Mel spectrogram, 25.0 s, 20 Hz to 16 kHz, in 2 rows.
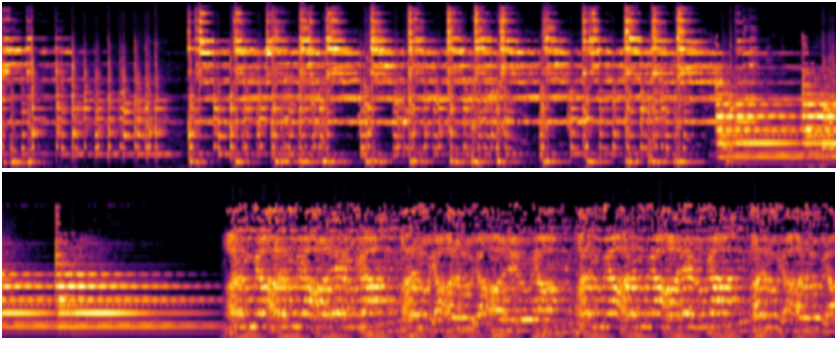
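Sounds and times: drums beaten with sticks: 0:00.0 - 0:12.7
hand cymbals clashing: 0:00.0 - 0:12.8
bell-like music chords: 0:00.0 - 0:25.0.

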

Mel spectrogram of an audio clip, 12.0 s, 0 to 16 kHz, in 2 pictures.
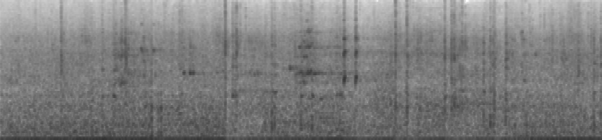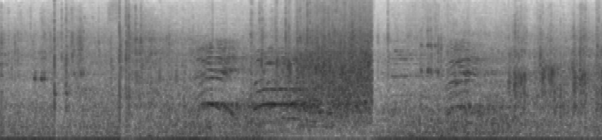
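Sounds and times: low hum: 0:00.0 - 0:08.7
shoes squeaking on court: 0:00.6 - 0:08.0, 0:09.8 - 0:10.6
rackets striking shuttlecock: 0:02.2 - 0:07.8.

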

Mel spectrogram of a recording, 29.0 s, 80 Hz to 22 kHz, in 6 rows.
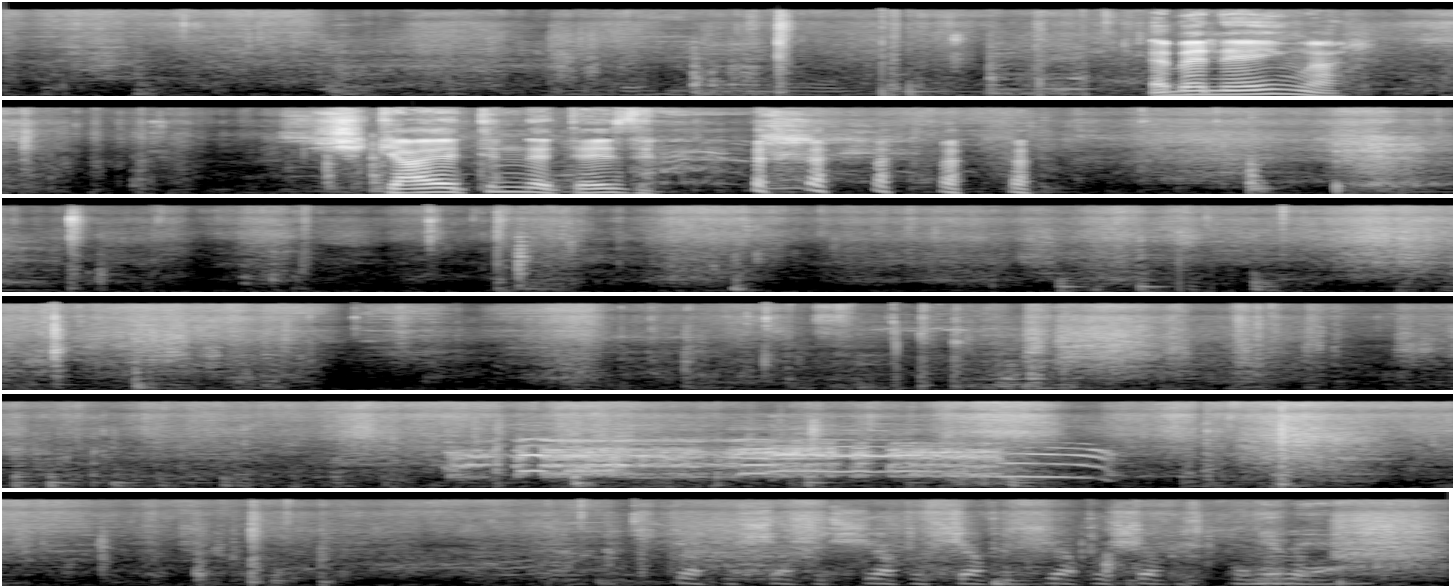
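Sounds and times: rooster crowing: 0:20.8 - 0:23.2.

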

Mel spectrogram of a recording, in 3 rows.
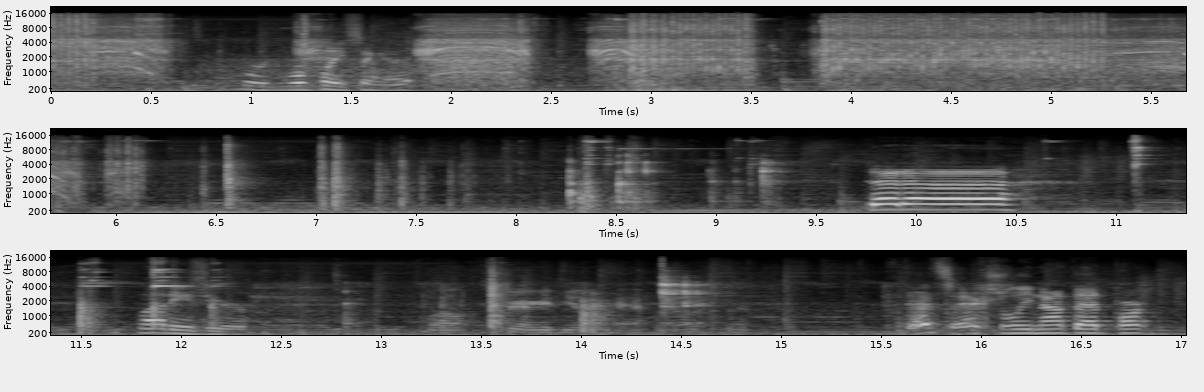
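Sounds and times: impact wrench hammering: 0:01.8 - 0:07.6
metallic clicks and knocks: 0:06.0 - 0:09.5.

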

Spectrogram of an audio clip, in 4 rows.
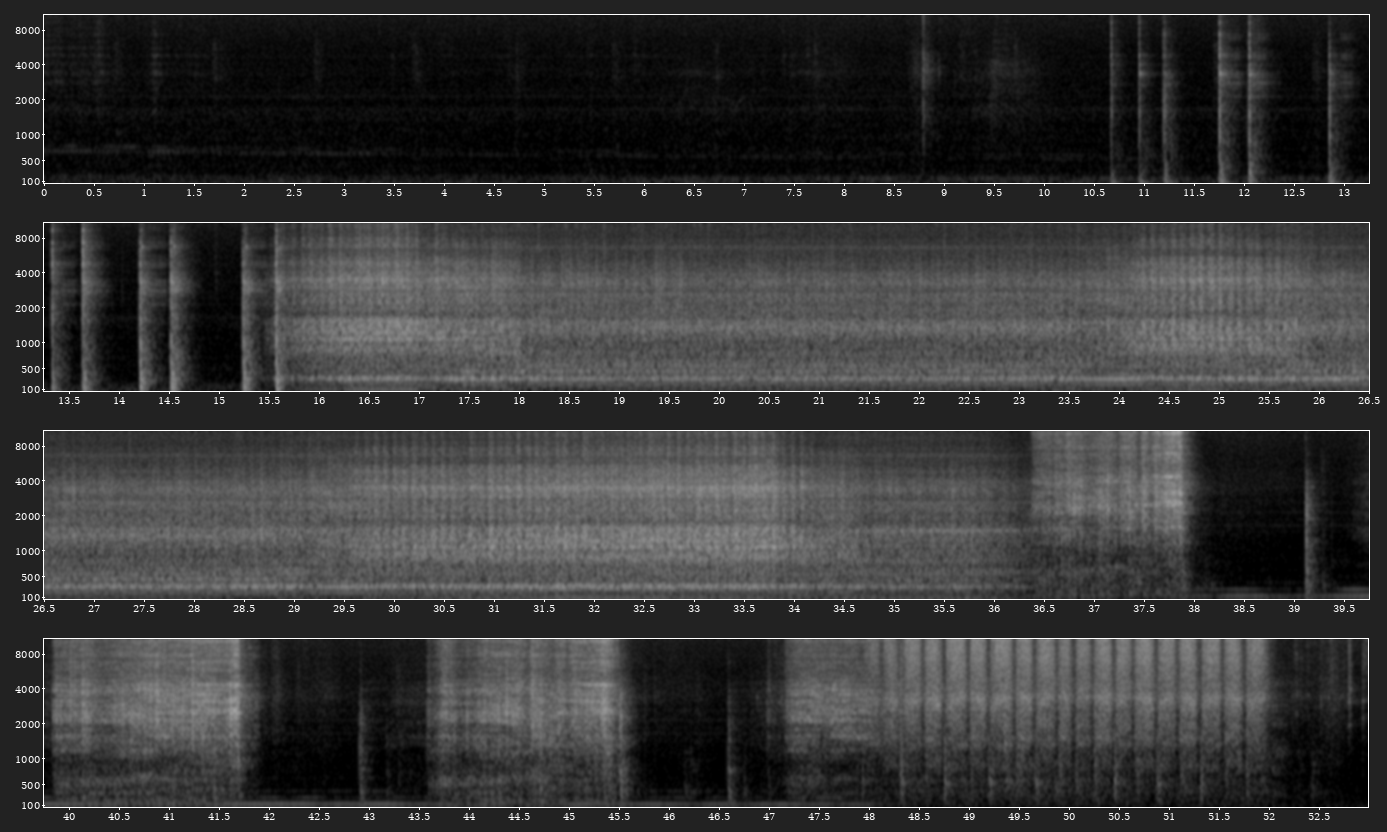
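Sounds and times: small hammer tapping on wood: 0:10.6 - 0:15.7
drill press running: 0:15.5 - 0:38.1, 0:39.6 - 0:41.8, 0:42.9 - 0:45.7
brief scrape: 0:36.4 - 0:38.0, 0:39.7 - 0:42.0, 0:43.6 - 0:45.6, 0:47.0 - 0:52.0.

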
